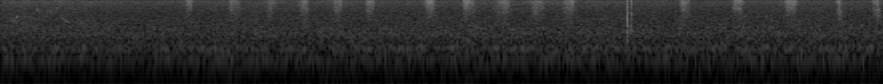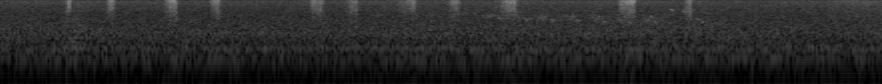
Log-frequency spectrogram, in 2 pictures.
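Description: A hive tool scrapes and taps against a wooden frame in quick clicks.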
